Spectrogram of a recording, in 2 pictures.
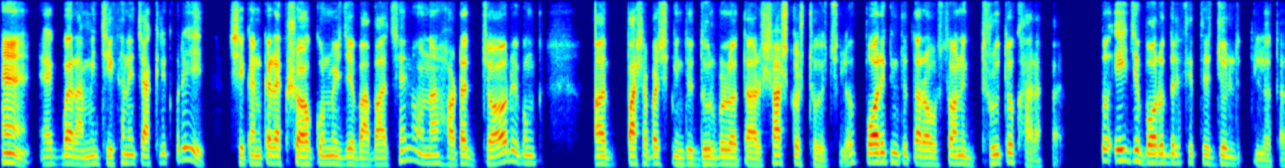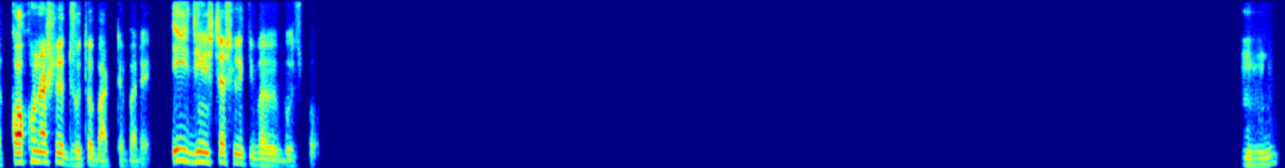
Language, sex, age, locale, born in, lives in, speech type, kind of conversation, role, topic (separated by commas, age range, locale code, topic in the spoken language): Bengali, male, 20-24, bn-BD, Bangladesh, Bangladesh, read, expert-assistant, asker, যখন আমরা অসুস্থ বোধ করি, ডাক্তারের কাছে কখন দ্রুত যাওয়া উচিত আর কখন অপেক্ষা করা যায়?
